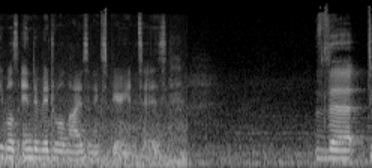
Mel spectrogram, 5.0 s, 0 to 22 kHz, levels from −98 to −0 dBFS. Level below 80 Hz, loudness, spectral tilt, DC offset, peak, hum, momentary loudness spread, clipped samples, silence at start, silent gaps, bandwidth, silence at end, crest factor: -50 dBFS; -36 LUFS; -5.5 dB/octave; under 0.1%; -20 dBFS; none; 23 LU; under 0.1%; 0 s; none; 16.5 kHz; 0 s; 18 dB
